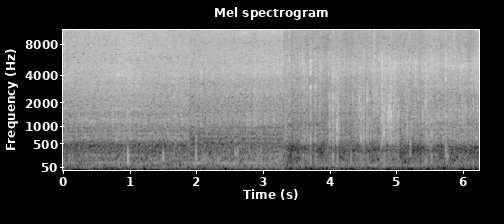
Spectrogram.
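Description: Small fish sizzle and crackle as they fry in hot oil.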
